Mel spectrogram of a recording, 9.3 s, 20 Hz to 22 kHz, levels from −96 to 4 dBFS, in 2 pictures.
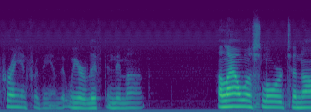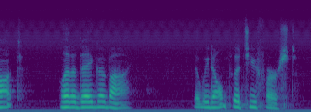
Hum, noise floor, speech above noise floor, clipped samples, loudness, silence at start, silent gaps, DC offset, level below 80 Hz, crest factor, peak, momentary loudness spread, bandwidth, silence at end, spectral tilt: none; -66 dBFS; 29 dB; under 0.1%; -37 LUFS; 0.05 s; none; under 0.1%; -66 dBFS; 22 dB; -16 dBFS; 20 LU; 16 kHz; 0.35 s; -7 dB/octave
